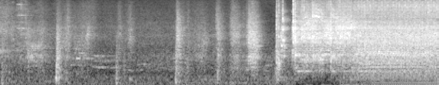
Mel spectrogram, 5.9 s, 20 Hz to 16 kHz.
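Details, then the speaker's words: 2015 Holden Barina RS (Chevy Sonic) 1.4 turbo, first start after a turbo replacement for a P0229 underboost code, before warm-up and oil change: a few clicks and clunks, then catches first crank and settles into a steady, even idle; sounds healthy. "it doesn't sound horrible does it"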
